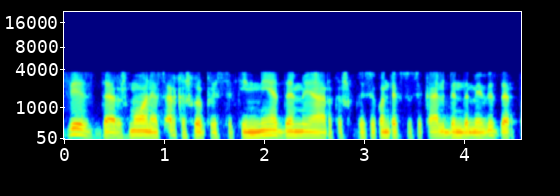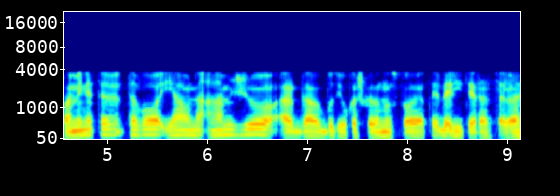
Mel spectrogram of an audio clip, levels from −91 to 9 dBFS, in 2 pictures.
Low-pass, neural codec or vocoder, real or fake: 3.6 kHz; codec, 44.1 kHz, 7.8 kbps, Pupu-Codec; fake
